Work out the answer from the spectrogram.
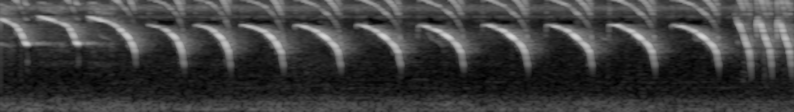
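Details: Canary in strong song, played as a lure to get other canaries singing: evenly spaced, descending whistled sweeps repeated about three times per second, ending in a quicker cluster.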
